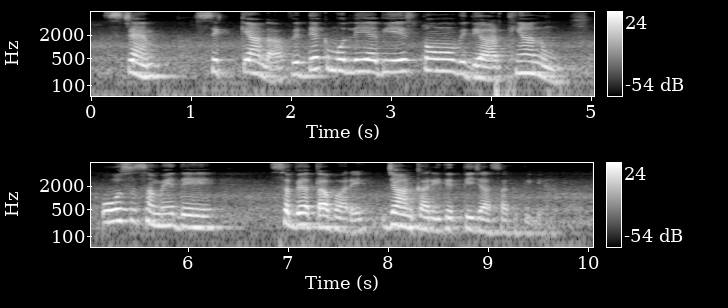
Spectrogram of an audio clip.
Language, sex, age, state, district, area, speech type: Punjabi, female, 45-60, Punjab, Mohali, urban, spontaneous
